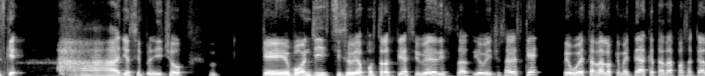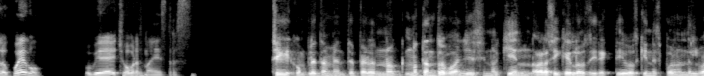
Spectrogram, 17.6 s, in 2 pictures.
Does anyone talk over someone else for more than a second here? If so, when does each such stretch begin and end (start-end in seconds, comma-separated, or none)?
none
